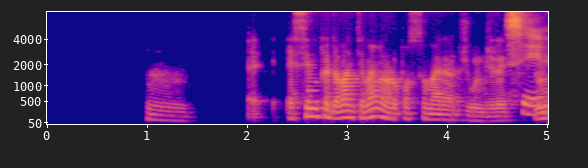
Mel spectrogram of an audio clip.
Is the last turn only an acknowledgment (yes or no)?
yes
